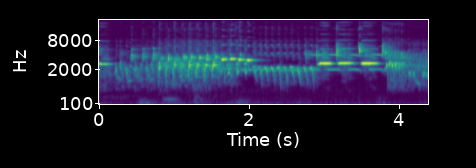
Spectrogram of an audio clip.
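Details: Canary song with fast chattering trills that descend into a lower rolling rattle, followed by clear whistled notes and sharp rising sweeps, loud and varied.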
